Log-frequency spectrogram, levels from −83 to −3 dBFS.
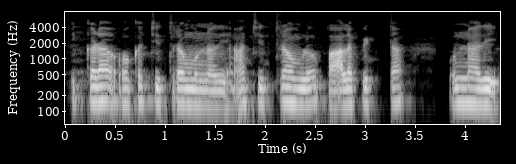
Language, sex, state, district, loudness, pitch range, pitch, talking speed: Telugu, male, Telangana, Hyderabad, -21 LUFS, 135-145 Hz, 140 Hz, 110 wpm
